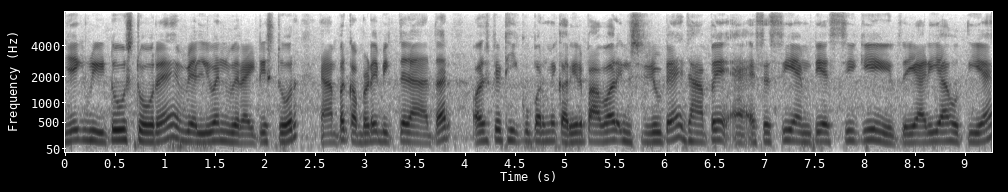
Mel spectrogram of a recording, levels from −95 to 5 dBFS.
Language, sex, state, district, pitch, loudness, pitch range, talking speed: Hindi, male, Maharashtra, Gondia, 155 Hz, -14 LUFS, 145-165 Hz, 205 wpm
